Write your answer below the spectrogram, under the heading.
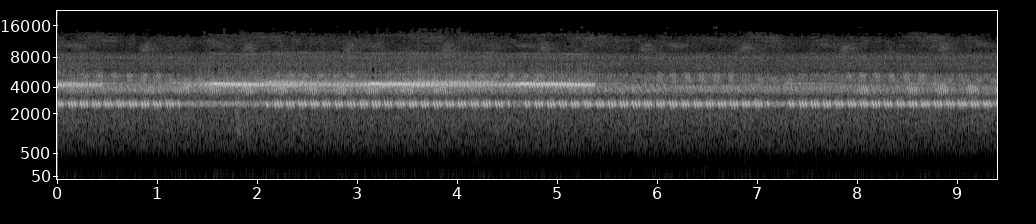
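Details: Bell crickets singing: a constant high, bead-like pulsing, with a louder sustained ringing trill layered on top for several seconds before it fades back into the steady chirps.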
